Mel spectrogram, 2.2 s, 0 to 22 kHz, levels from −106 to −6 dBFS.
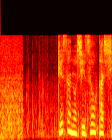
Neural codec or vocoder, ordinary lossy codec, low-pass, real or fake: codec, 16 kHz, 16 kbps, FunCodec, trained on Chinese and English, 50 frames a second; none; none; fake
